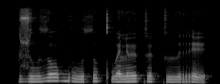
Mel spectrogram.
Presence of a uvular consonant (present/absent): absent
